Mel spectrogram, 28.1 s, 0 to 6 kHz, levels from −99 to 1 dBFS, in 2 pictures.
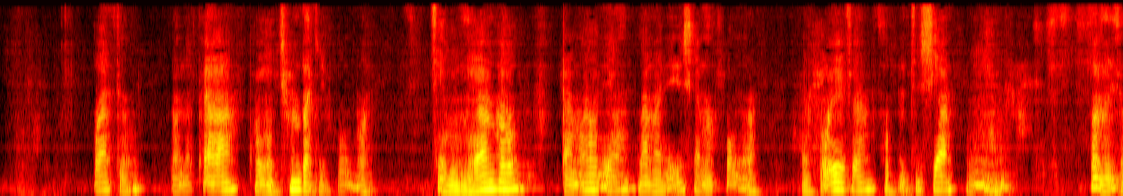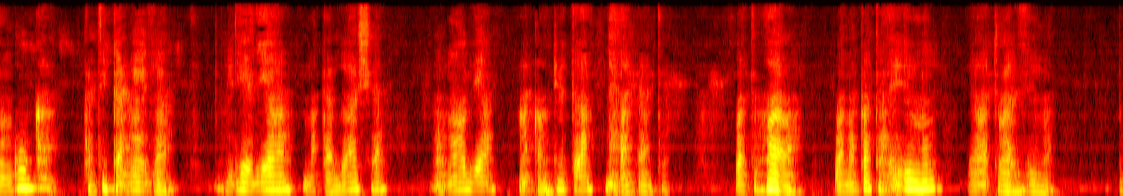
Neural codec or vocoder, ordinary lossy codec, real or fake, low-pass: codec, 24 kHz, 1 kbps, SNAC; MP3, 32 kbps; fake; 5.4 kHz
